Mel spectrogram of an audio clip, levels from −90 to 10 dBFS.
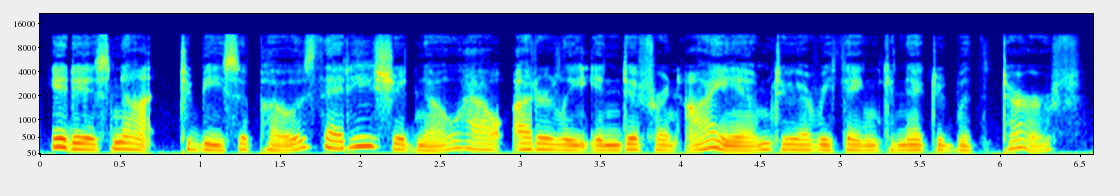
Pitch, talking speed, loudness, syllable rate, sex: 155 Hz, 190 wpm, -19 LUFS, 5.3 syllables/s, female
